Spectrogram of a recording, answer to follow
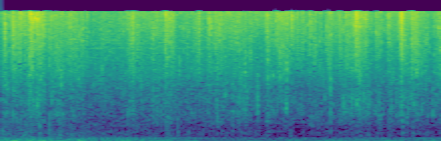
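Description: A dense, steady rustle of countless fine ticks and patters from a mass of desert locust hoppers crawling over dry ground, with a low steady hum beneath.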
